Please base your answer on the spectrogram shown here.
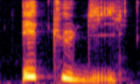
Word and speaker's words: étudie: So in that case, if you want to pronounce it correctly, you should pronounce it like il étudie. Okay, so the last thing that you will pronounce will be the vowel I here.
